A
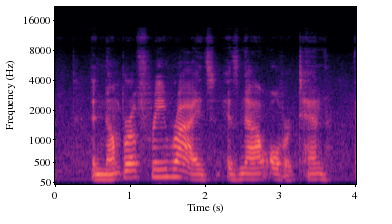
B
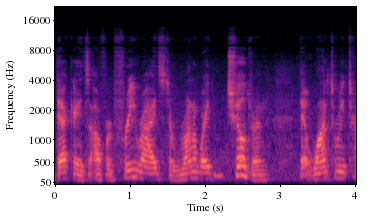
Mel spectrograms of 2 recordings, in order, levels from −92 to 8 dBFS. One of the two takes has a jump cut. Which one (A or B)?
B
